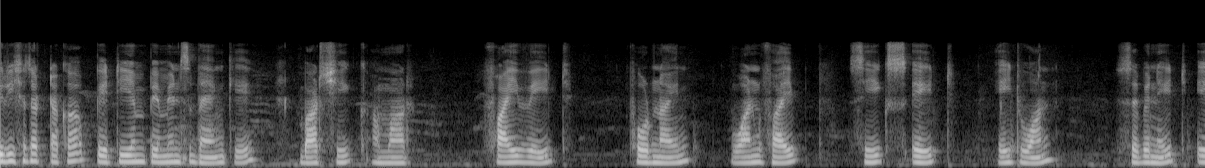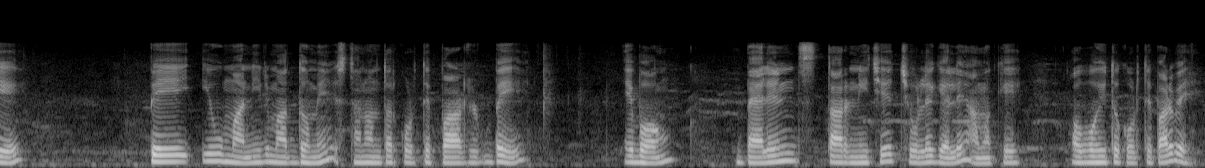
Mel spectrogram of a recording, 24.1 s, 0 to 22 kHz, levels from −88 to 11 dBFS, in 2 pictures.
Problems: background conversations at intervals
